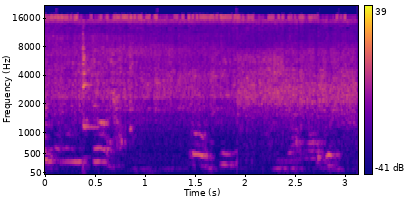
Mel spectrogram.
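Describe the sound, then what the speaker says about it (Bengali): Drumstick pieces are being sautéed with spices in a pan for a lentil dish, giving a soft, steady sizzle under a voice, with a brief utensil clink near the start. "এবার সজনে ডাটা দিয়ে দিই এবার এটাকে ভালো করে কষিয়ে নেব"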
